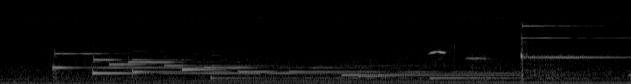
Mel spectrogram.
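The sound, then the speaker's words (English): A cash register rings up: a run of ringing metallic chimes at different pitches, each lingering, then a brief chirp and a bright, sharp bell ding near the end. No one speaks. “Oh, the sound of the cash register.”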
